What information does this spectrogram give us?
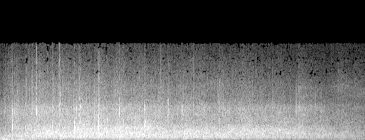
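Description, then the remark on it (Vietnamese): A crowd at a Buddhist ceremony applauds steadily as the new followers applaud themselves for becoming Buddhists, a dense wash of many hands clapping at once that holds for several seconds and tapers only slightly, with no voices over it. “và hãy xem mình có được diễm phúc hơn khi từ nay trở đi đã chính thức trở thành phật tử tức là đệ tử của đức phật hãy dâng cao tràng vỗ tay để tự tán dương mình”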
